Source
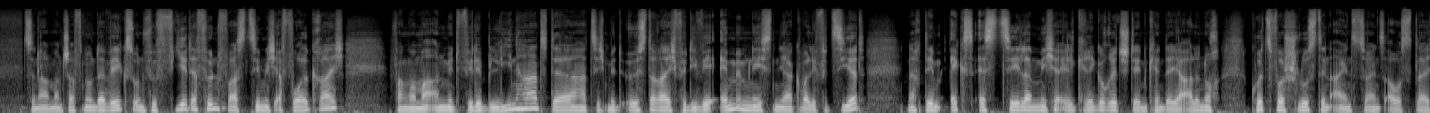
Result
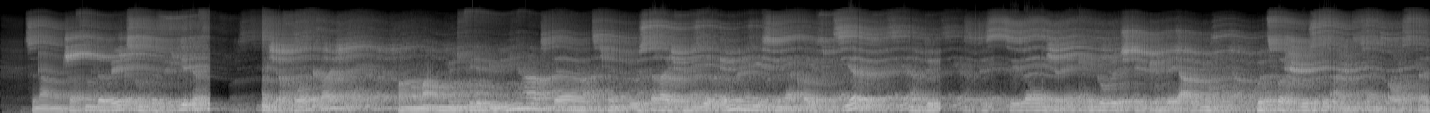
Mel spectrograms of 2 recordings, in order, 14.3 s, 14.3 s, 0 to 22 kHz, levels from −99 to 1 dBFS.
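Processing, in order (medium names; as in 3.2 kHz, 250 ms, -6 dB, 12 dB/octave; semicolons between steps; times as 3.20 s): spectral sustain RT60 2.19 s; hard clipper -15 dBFS, distortion -30 dB; treble shelf 9.3 kHz -10.5 dB; 9.40–10.64 s: fade in; feedback delay 535 ms, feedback 49%, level -9 dB; wow and flutter 87 cents; 2.09–2.62 s: amplifier tone stack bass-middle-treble 6-0-2; trim -5 dB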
